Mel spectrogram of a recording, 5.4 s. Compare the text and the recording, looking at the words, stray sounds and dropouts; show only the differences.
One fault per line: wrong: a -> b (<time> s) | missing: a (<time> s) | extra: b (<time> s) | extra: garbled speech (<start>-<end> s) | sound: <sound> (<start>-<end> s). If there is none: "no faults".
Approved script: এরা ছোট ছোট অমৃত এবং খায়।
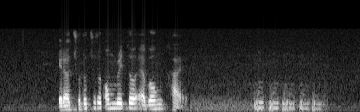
sound: laugh (3.8-4.8 s)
